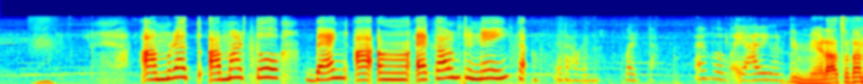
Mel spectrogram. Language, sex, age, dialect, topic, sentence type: Bengali, female, 18-24, Standard Colloquial, banking, question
